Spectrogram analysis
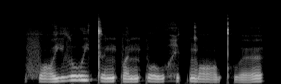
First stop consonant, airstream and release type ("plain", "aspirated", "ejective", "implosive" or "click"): plain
